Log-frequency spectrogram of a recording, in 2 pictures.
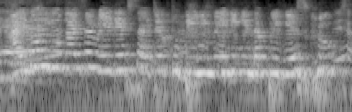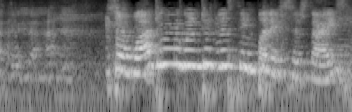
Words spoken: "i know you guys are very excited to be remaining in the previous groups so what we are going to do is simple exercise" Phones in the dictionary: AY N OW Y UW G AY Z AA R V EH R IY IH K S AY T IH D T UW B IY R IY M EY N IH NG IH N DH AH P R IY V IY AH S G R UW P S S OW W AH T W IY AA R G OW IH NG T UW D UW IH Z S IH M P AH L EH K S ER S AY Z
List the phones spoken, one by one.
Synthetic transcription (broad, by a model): AY N OW Y UW G AY Z AA R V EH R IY IH K S AY T IH D T UW B IY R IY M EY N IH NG IH N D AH P R IY V IY AH S G R UW P S S OW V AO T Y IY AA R G OW IH NG T UW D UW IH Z S IH M P AH L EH K S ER S AY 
